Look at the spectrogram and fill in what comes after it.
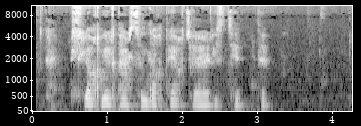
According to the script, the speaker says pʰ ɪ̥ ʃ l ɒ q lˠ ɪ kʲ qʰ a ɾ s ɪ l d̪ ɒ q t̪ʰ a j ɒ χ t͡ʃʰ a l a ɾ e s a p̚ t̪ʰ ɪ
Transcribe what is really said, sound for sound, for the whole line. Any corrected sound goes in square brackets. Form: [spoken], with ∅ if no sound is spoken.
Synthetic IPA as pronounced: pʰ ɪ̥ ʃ l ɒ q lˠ ɪ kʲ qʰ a ɾ s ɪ l d̪ ɒ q t̪ʰ a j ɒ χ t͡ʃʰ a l a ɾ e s [e] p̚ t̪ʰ ɪ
